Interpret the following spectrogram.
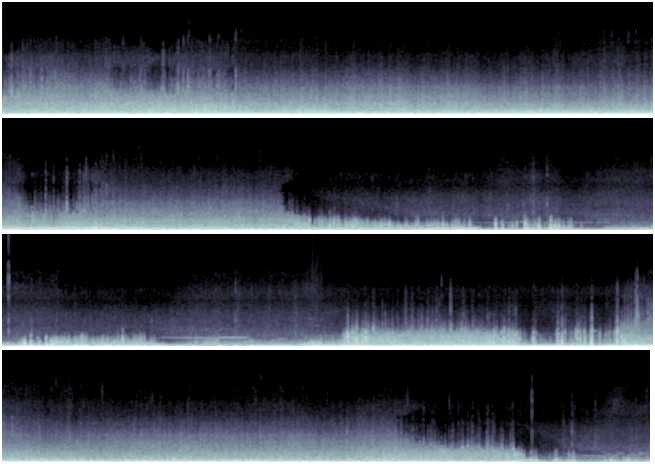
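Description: Heavy wind buffeting the microphone of a camera rigged on a parasail in flight, a dense low rumble that eases for several seconds around the middle and comes back strong.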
